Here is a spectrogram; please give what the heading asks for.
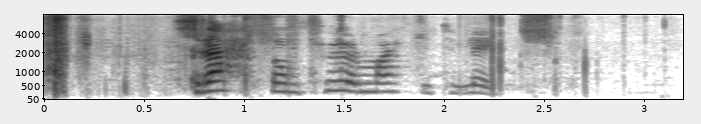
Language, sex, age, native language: Icelandic, male, 9, Icelandic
